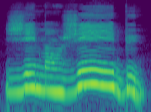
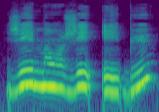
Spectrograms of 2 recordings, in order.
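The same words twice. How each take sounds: First: The two vowels merge into one long vowel. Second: The two vowels are said as separate sounds.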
